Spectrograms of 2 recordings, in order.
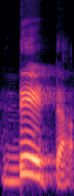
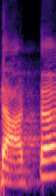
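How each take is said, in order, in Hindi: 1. पहला स्वर एक 'ay' ध्वनि है। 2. पहला स्वर एक खुला 'ah' ध्वनि है। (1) "इसको हम बोलते हैं डेटा" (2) "ये डाटा नहीं होता"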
